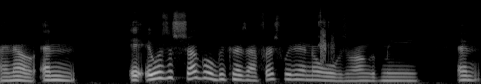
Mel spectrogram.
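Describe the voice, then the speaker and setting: Recorded very cleanly against a silent background, the speaker uses a Spanish accent, a moderate pace and ordinary pitch variation. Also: woman. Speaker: college soccer player. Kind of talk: interview. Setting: indoor sports facility.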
